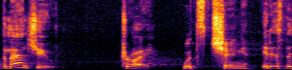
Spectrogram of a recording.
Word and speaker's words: Qing: In 1644, China's Ming Dynasty was succeeded by this one that rhymes with Ming, also called the Manchu. Troy. What's Qing? It is the Qing Dynasty.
